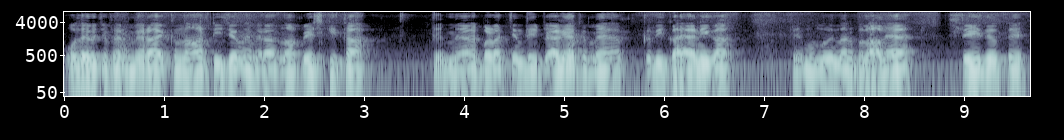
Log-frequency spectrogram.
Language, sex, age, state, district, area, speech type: Punjabi, male, 60+, Punjab, Amritsar, urban, spontaneous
